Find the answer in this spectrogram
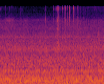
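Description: Steady low hum and hiss of room background noise, with no distinct event standing out.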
